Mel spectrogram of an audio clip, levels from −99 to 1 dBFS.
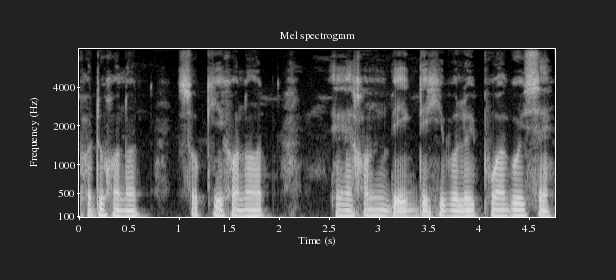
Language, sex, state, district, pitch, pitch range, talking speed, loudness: Assamese, male, Assam, Sonitpur, 100 Hz, 100-105 Hz, 100 wpm, -18 LUFS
